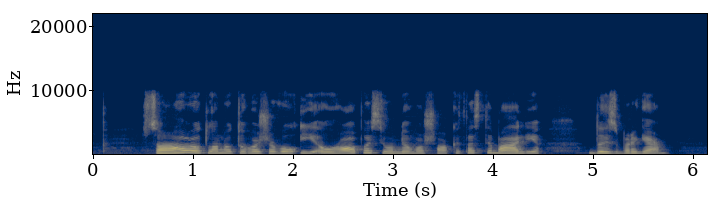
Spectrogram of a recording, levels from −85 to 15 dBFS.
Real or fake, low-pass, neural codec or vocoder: fake; 9.9 kHz; autoencoder, 22.05 kHz, a latent of 192 numbers a frame, VITS, trained on one speaker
